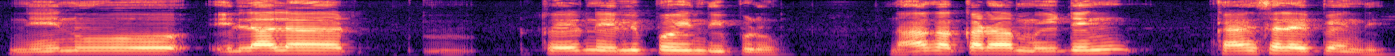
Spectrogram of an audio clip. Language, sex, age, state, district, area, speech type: Telugu, male, 45-60, Telangana, Ranga Reddy, rural, spontaneous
